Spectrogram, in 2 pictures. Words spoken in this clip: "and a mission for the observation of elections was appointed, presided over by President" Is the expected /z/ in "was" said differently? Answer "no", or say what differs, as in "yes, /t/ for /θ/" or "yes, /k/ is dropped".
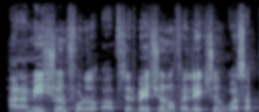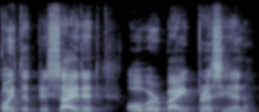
yes, /s/ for /z/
